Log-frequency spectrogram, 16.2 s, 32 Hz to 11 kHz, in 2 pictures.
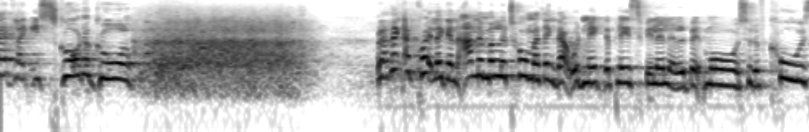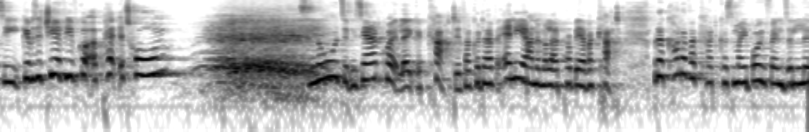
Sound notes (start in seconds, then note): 1.3 audience laughs; 10.0 audience cheers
